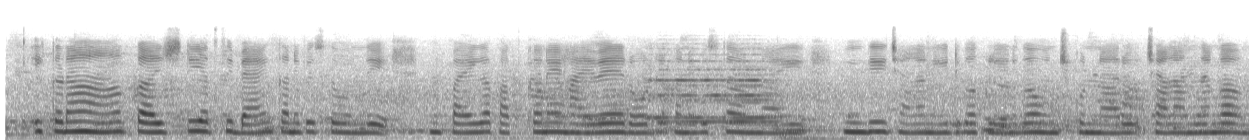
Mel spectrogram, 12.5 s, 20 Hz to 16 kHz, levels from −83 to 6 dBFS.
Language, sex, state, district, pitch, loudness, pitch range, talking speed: Telugu, female, Andhra Pradesh, Srikakulam, 235 Hz, -25 LUFS, 225-245 Hz, 100 wpm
